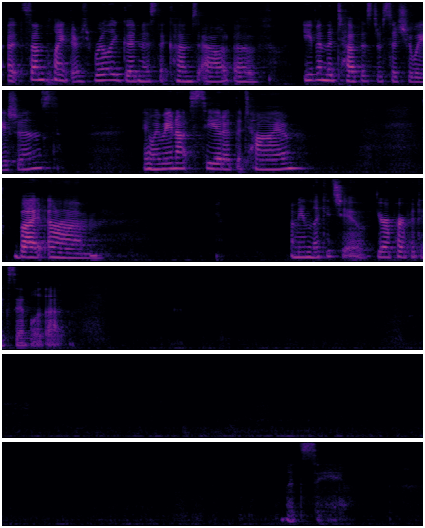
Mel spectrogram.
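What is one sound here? A middle-aged woman talks calmly and close up, in short bursts with pauses.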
